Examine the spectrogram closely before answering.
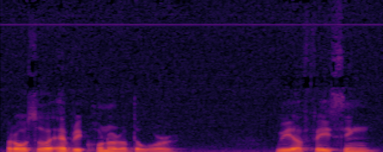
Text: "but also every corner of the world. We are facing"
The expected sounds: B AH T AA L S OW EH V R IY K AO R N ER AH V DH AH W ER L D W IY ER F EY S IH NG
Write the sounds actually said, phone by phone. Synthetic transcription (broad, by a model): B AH T AA L S OW EH V R IY K AO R N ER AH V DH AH W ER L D W IY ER F EY S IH NG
